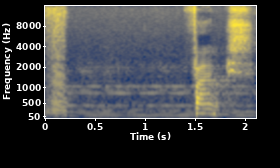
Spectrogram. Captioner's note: farts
